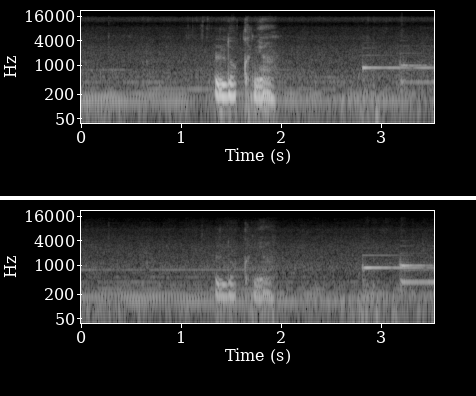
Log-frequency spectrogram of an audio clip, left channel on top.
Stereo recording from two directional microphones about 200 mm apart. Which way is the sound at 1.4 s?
45° left (ahead or behind).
